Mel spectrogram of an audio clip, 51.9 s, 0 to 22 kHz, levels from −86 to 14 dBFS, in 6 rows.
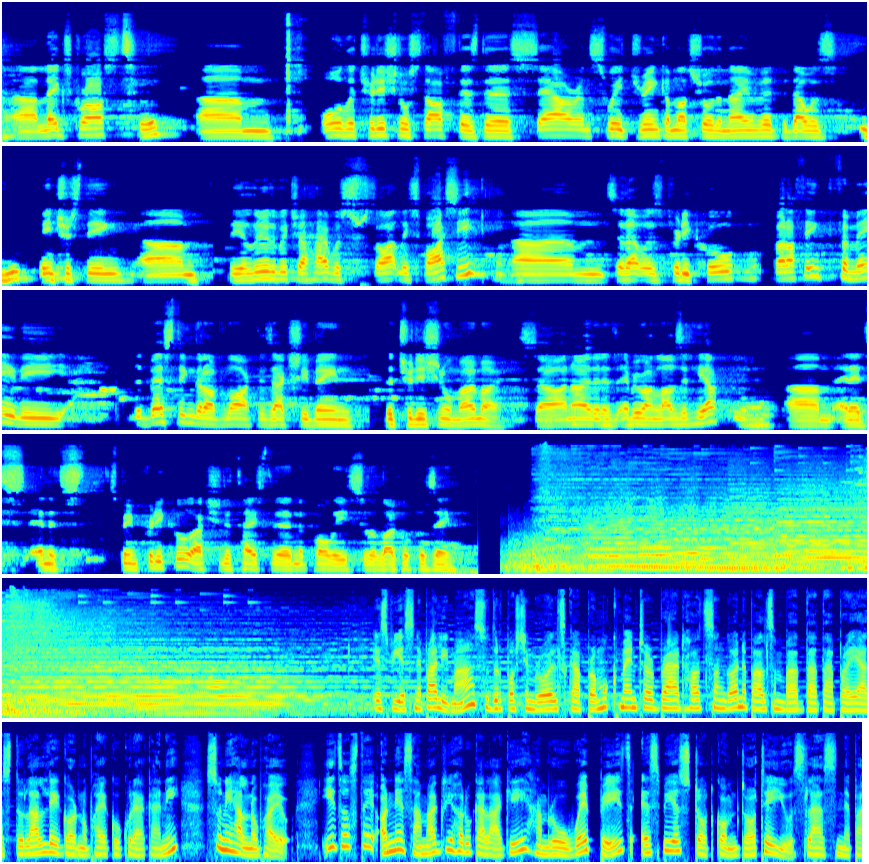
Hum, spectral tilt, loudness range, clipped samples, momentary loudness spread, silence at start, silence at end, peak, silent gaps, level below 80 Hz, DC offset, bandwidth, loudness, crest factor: none; -5.5 dB/octave; 2 LU; under 0.1%; 7 LU; 0 s; 0 s; -4 dBFS; 30.70-30.91 s; -50 dBFS; under 0.1%; 16.5 kHz; -19 LUFS; 14 dB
